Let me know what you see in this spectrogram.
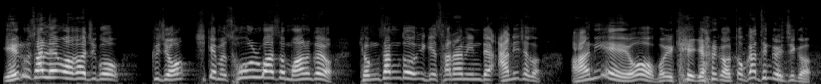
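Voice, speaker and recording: A middle-aged male pastor preaches a sermon with a very high, lively voice. He keeps asking the congregation questions and briefly slips into the voices of the people he quotes. The talk rises and falls across a wide range. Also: quick pace, hardly any pauses. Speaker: senior pastor. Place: church sanctuary.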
